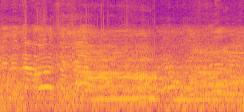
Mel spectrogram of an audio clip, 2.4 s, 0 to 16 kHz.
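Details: Sahiwal bull calves at Raniganj cattle market in Bogura, Bangladesh, on Thursday 13 March 2025; a low, steady moo holds for about half a second, with a shorter lower one after, over constant crowd chatter.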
